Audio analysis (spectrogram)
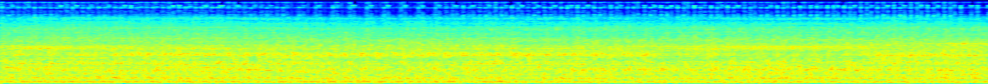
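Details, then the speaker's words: Dodge engine at idle, connectors pulled one at a time: uneven pulses in the exhaust beat, noise traced to one side; engine misfiring on one bank, cause not confirmed. "क्योंकि अभी देखो engine पे missing भी कर रहा है लेकिन आया उस साइड से आवाज इधर से ही आवाज आ रही है।"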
